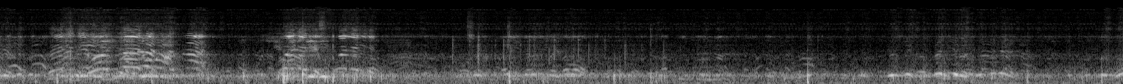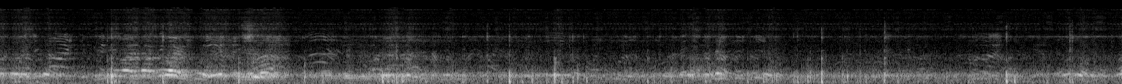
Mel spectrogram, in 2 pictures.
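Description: Football players shouting and calling to each other during play, with a few sharp knocks.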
